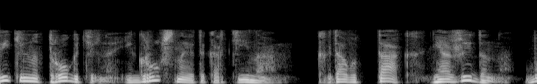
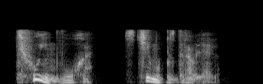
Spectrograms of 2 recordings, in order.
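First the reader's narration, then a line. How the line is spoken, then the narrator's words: Gloomy mutter. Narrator (Russian): Буркнул Велес, с тоской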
